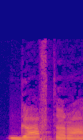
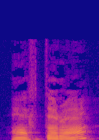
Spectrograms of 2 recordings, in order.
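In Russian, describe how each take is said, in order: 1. Слово начинается с чёткого, хорошо слышимого согласного. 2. Слово начинается с почти неслышного гортанного звука. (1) "Иногда говорят «гавтора», но это русский как бы вариант такой" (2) "правильно сказать «автора», но этот звук гортанный... произносится практически неслышно"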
